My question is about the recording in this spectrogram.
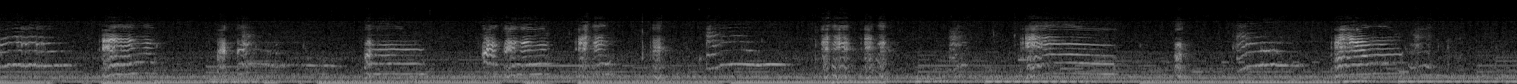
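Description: Japanese bobtail cat meowing over and over in short calls that fall in pitch, about fifteen of them, taken as the breed's 'singing', with quiet background music underneath.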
